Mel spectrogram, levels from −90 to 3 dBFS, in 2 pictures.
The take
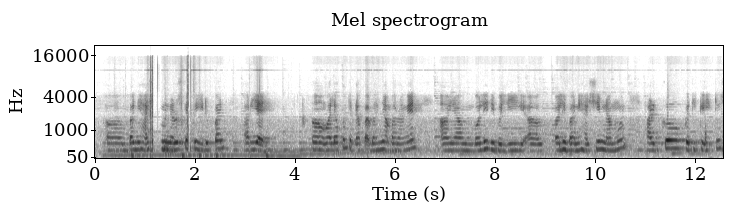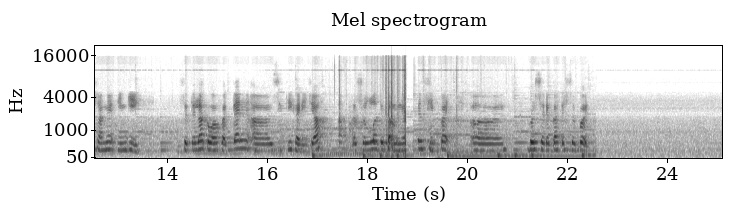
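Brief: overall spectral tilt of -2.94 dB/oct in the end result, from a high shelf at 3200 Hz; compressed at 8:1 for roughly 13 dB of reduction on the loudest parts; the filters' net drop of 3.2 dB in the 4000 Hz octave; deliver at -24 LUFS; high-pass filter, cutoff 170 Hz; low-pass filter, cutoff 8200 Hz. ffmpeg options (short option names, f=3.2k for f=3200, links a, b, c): -af "highpass=170,lowpass=8.2k,highshelf=f=3.2k:g=3,equalizer=f=4k:t=o:g=-7,acompressor=threshold=-23dB:ratio=8,volume=5.5dB"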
